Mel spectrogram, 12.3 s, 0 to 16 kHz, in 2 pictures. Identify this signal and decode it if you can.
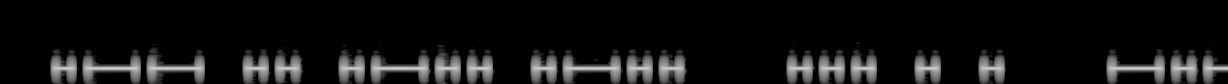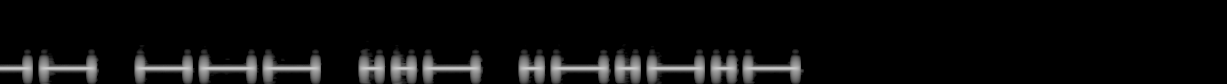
Morse code, heard as a keyed tone, about 16 wpm, 700 Hz. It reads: WILL SEE YOU.
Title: Sentences from Top 1000 Words - Review Part 1 - 15wpm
